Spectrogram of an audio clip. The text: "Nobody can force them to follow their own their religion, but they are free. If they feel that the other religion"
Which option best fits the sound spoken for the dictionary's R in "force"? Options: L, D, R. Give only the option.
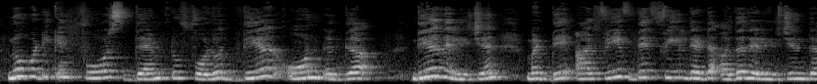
R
